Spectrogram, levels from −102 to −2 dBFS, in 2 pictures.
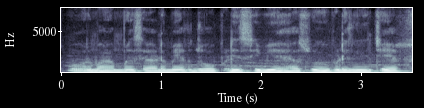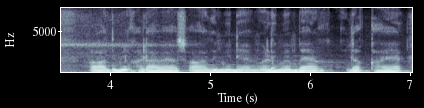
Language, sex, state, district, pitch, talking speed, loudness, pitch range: Hindi, male, Uttar Pradesh, Saharanpur, 170 Hz, 215 wpm, -15 LUFS, 165-175 Hz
